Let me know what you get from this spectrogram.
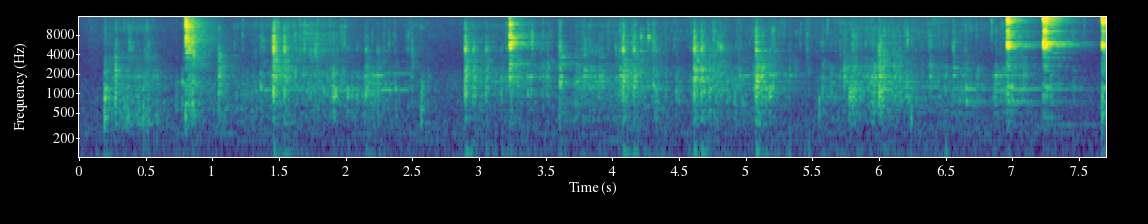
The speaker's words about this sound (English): And just give the nuts and chocolate a good stir so that all the nuts are coated with the chocolate. Just mix it well so you get every nook and cranny of the pecans coated.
